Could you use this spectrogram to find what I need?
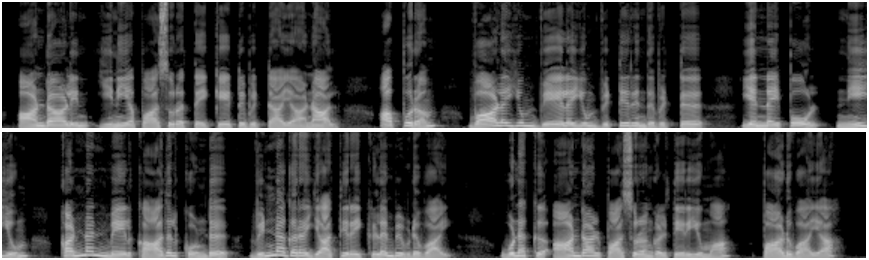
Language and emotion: Tamil, neutral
